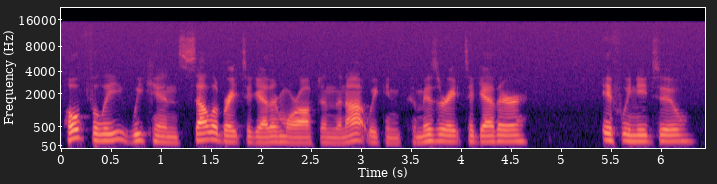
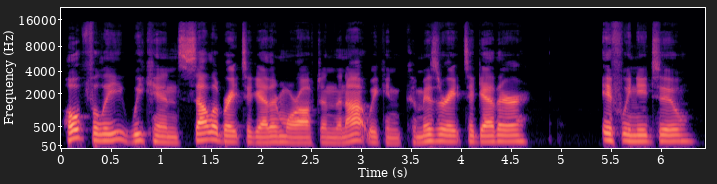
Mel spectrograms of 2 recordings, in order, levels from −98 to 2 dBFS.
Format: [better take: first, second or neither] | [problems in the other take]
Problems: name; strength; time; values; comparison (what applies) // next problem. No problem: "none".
second | hiss; noticeable; throughout; 15 dB below the speech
